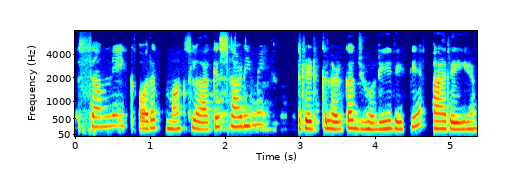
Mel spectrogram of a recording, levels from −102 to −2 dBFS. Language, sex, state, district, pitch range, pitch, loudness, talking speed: Hindi, female, Bihar, Gopalganj, 205-280 Hz, 225 Hz, -22 LUFS, 190 wpm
